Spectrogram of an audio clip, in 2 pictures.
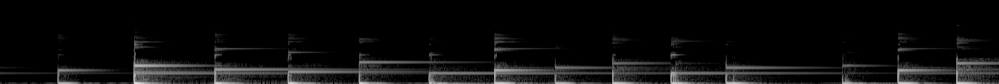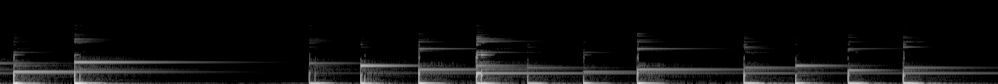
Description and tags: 2023-01-07-childrens-toy-2x-contact-005
toy instrument recorded with contact microphones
